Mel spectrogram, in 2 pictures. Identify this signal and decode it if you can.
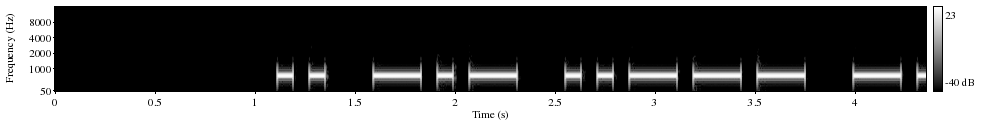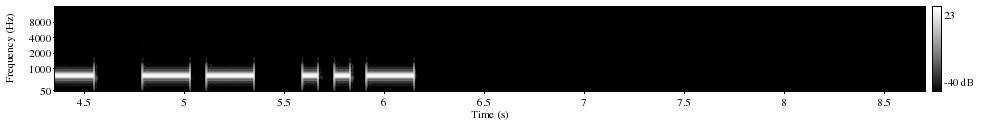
Morse code, heard as a keyed tone, about 15 wpm, 700 Hz. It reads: IK2MMU
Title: DXCC-100 Call Signs - 6 Characters - 15wpm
